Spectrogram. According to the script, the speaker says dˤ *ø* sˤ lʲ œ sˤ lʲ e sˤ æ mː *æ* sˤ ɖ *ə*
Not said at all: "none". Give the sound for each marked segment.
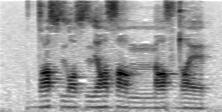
ø, æ, ɛ

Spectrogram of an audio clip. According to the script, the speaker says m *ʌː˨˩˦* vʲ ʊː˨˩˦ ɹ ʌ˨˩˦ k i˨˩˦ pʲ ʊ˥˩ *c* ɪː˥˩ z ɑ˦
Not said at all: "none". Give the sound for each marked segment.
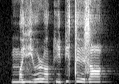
ʌ˨˩˦, t

